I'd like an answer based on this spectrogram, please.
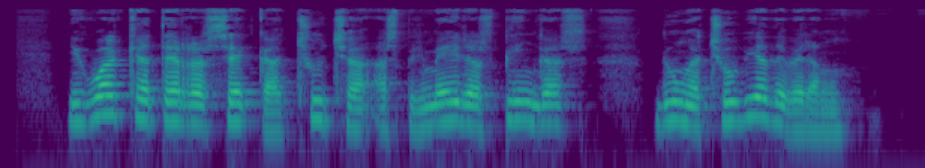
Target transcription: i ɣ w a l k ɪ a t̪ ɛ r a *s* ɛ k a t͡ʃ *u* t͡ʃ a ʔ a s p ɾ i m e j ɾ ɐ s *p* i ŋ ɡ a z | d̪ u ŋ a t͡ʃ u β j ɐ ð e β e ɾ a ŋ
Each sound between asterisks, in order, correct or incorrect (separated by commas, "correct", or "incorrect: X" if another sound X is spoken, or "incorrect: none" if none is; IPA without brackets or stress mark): correct, correct, correct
